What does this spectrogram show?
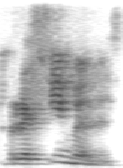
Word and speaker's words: regímenes: para estas tres palabras de carácter caracteres de régimen regímenes y de Espécimen especímenes Pero eso no pasa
